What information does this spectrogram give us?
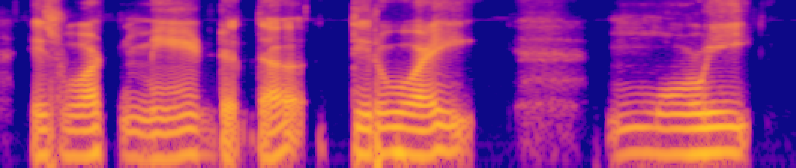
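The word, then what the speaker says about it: mozhi: tyui Mori uh m o zhi is not pronounced Mory but it is pronounced Mori so it was tiai Mori that uh is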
